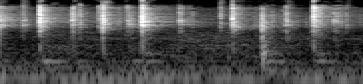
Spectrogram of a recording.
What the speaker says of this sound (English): The best tool that I've found to cut this hose is a PVC pipe cutter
